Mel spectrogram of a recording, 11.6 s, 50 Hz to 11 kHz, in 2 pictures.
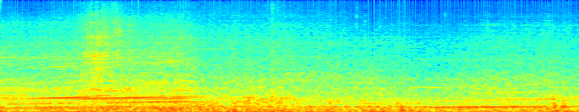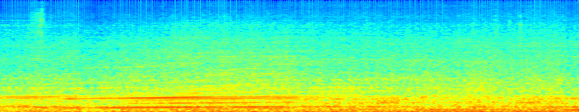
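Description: Jaguar F-Type R's 5.0-litre supercharged V8 running at a light cruise, heard from inside the cabin over tyre and road noise. Its note rises gently and eases off a couple of times with the throttle.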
